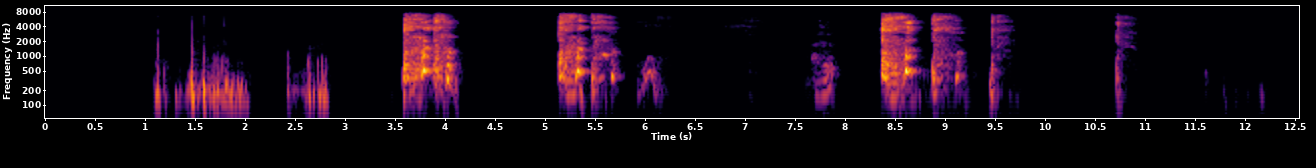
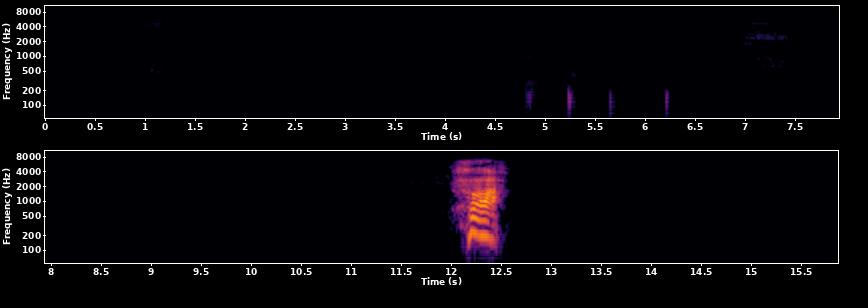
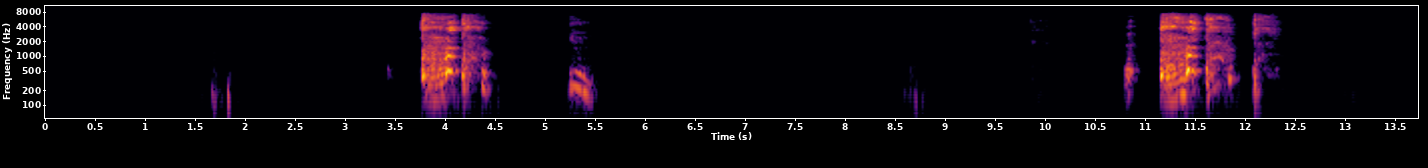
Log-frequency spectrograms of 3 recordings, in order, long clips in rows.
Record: three_cough_length: 12.5 s
three_cough_amplitude: 25619
three_cough_signal_mean_std_ratio: 0.29
exhalation_length: 15.9 s
exhalation_amplitude: 21050
exhalation_signal_mean_std_ratio: 0.11
cough_length: 13.7 s
cough_amplitude: 21949
cough_signal_mean_std_ratio: 0.23
survey_phase: alpha (2021-03-01 to 2021-08-12)
age: 65+
gender: Female
wearing_mask: 'No'
symptom_none: true
symptom_headache: true
smoker_status: Never smoked
respiratory_condition_asthma: false
respiratory_condition_other: false
recruitment_source: REACT
submission_delay: 2 days
covid_test_result: Negative
covid_test_method: RT-qPCR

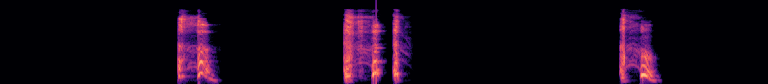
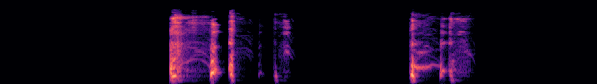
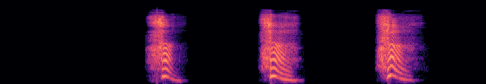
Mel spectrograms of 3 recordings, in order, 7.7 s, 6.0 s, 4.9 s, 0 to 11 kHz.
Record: three_cough_length: 7.7 s
three_cough_amplitude: 30551
three_cough_signal_mean_std_ratio: 0.22
cough_length: 6.0 s
cough_amplitude: 27794
cough_signal_mean_std_ratio: 0.19
exhalation_length: 4.9 s
exhalation_amplitude: 29737
exhalation_signal_mean_std_ratio: 0.3
survey_phase: beta (2021-08-13 to 2022-03-07)
age: 18-44
gender: Female
wearing_mask: 'No'
symptom_cough_any: true
symptom_runny_or_blocked_nose: true
symptom_fatigue: true
symptom_onset: 2 days
smoker_status: Ex-smoker
respiratory_condition_asthma: false
respiratory_condition_other: false
recruitment_source: Test and Trace
submission_delay: 2 days
covid_test_result: Positive
covid_test_method: ePCR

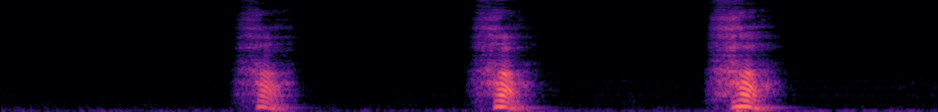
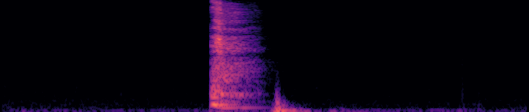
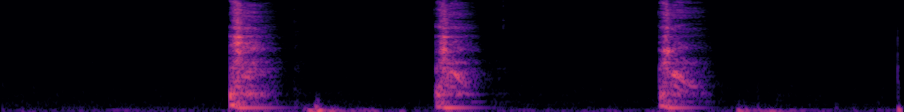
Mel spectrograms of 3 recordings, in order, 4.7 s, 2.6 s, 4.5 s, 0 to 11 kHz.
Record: exhalation_length: 4.7 s
exhalation_amplitude: 5810
exhalation_signal_mean_std_ratio: 0.26
cough_length: 2.6 s
cough_amplitude: 4553
cough_signal_mean_std_ratio: 0.25
three_cough_length: 4.5 s
three_cough_amplitude: 3592
three_cough_signal_mean_std_ratio: 0.31
survey_phase: beta (2021-08-13 to 2022-03-07)
age: 18-44
gender: Male
wearing_mask: 'No'
symptom_none: true
smoker_status: Never smoked
respiratory_condition_asthma: false
respiratory_condition_other: false
recruitment_source: REACT
submission_delay: 3 days
covid_test_result: Negative
covid_test_method: RT-qPCR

